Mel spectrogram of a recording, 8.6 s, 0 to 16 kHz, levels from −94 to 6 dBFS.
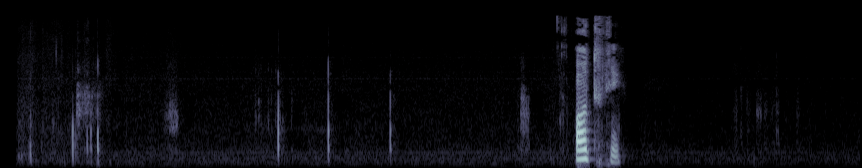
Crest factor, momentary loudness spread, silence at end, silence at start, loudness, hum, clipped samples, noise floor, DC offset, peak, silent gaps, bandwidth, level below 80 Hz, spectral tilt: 30 dB; 28 LU; 2.45 s; 5.75 s; -22 LUFS; none; under 0.1%; -79 dBFS; under 0.1%; -2 dBFS; none; 11 kHz; -76 dBFS; -5.5 dB/octave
